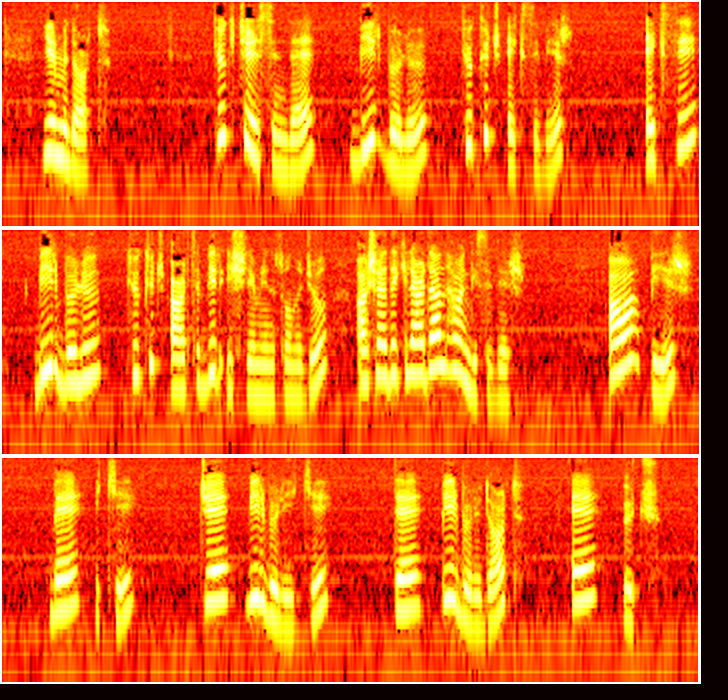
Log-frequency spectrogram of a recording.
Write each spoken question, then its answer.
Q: Kök içerisinde 1 bölü kök 3 eksi 1, eksi 1 bölü kök 3 artı 1 işleminin sonucu aşağıdakilerden hangisidir?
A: 24 A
